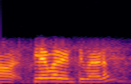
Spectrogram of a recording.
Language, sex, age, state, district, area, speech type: Telugu, female, 18-30, Andhra Pradesh, Palnadu, rural, conversation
